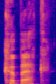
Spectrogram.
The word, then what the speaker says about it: Quebec: Is that how you say it? Quebec, Canada. – Quebec.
